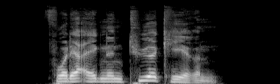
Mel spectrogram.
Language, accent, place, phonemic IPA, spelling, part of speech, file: German, Germany, Berlin, /foːɐ̯ deːɐ̯ ˈaɪ̯ɡənən tyːɐ̯ ˈkeːʁən/, vor der eigenen Tür kehren, verb, De-vor der eigenen Tür kehren.ogg
- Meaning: to be self-critical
